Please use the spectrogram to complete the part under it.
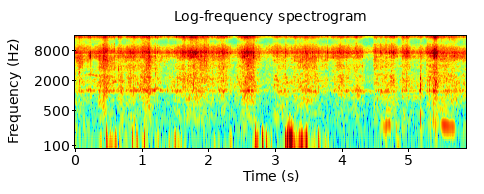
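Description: Water trickles gently in a slow stream outdoors.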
